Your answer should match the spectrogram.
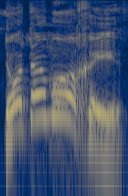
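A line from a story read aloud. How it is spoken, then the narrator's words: Shout into pit. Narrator (Russian): Крикнул в яму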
